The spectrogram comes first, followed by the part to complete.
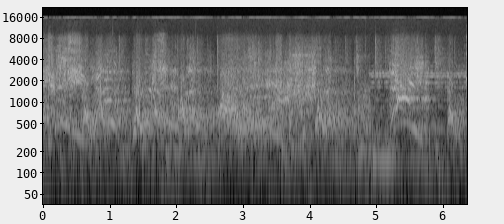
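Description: Action film trailer soundtrack: dramatic music mixed with fight sound effects, blows and crashes, and voices crying out.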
